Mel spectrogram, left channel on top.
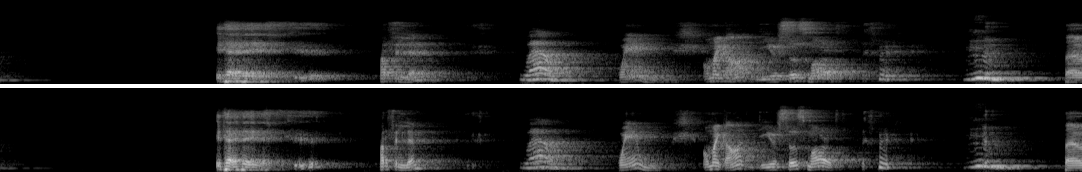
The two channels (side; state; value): both; normal; correlation 0.64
